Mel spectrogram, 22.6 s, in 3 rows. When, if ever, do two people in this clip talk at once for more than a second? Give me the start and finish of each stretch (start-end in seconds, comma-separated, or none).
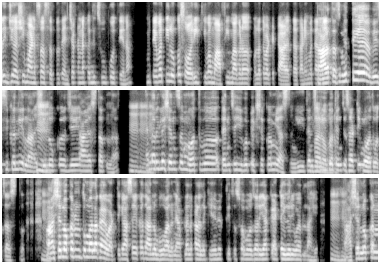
none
